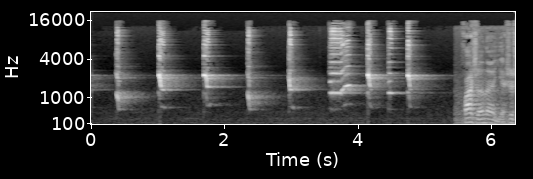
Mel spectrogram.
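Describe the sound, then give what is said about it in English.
A dizi flute plays about eight sharp chopped notes, each snapping down from a high chirp into a short decaying tone, mimicking bird twittering. A voice starts talking right after. “The chopped note is a sudden drop to the melodic note from a higher pitch, which requires perfect coordination of the tongue and fingers.”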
